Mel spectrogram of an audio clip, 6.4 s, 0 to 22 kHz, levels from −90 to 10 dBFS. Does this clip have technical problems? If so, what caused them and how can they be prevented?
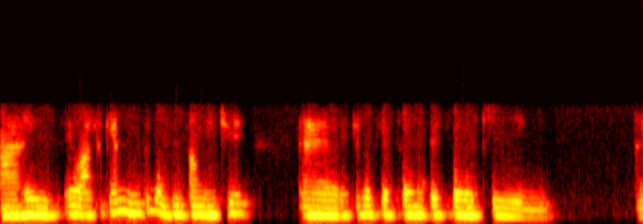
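Yes. Tandem speech coding runs through the whole clip: nothing above 3.3 kHz, with a rough, muffled, warbly texture that suggests about four low-rate speech coders in series, each re-encoding the previous one's decoded output and compounding its errors. Prevention: use one codec end to end or transcoder-free operation so the speech is coded only once.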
